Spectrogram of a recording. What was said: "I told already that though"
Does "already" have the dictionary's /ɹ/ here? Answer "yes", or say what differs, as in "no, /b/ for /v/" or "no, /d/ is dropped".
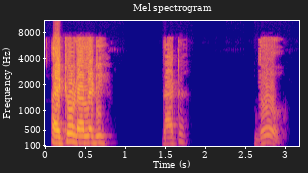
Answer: no, /ɹ/ is dropped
